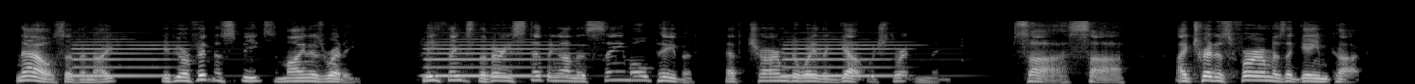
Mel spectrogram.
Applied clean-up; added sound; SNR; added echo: classical method spectral subtraction.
